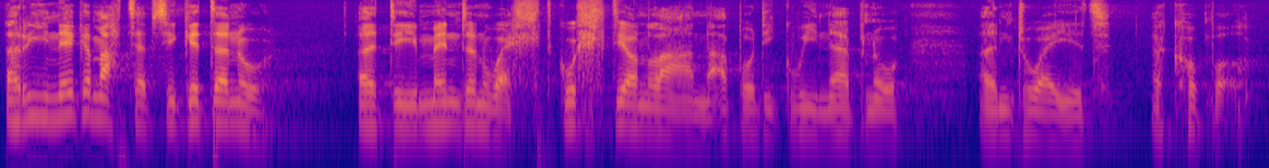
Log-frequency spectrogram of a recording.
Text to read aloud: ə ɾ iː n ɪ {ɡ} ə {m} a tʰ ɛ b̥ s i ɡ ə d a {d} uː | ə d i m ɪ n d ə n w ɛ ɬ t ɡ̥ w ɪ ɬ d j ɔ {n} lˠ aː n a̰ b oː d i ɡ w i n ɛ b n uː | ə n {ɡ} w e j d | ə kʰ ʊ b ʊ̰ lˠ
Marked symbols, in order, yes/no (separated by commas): yes, yes, no, yes, no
